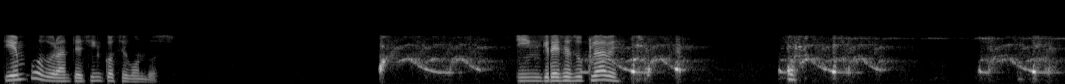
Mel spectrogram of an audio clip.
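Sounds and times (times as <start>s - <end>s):
speech: 0.0s - 1.9s, 5.2s - 6.4s, 7.9s - 8.2s
electronic security alarm siren wailing: 3.8s - 7.1s, 7.8s - 10.6s.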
